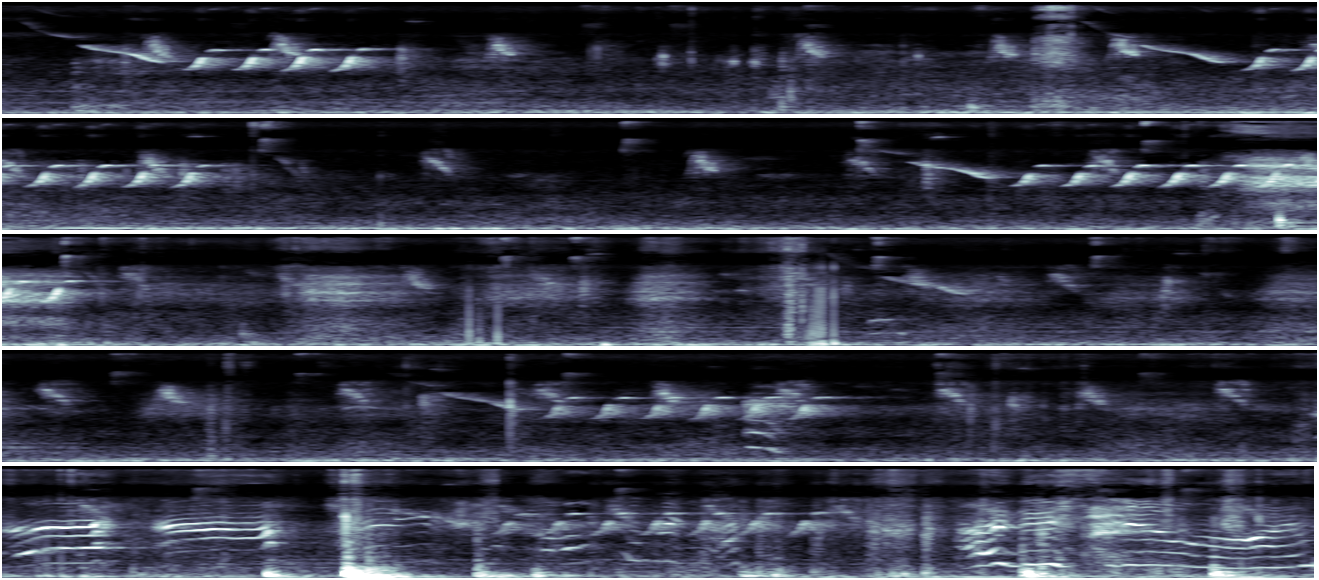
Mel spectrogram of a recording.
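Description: A songbird singing the same short phrase four times, a downward slide into a quick trill, every several seconds. Near the end comes a single loud thump.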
